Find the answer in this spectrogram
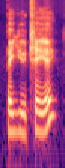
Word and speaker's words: Bute: We're going to Dumfries to start with, Isle of Argyll and Boot. Excuse my pronunciation. Argyll, yeah. Argyll and Bute.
